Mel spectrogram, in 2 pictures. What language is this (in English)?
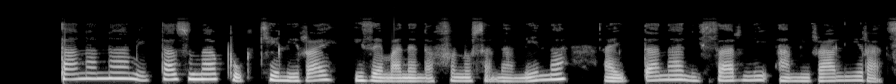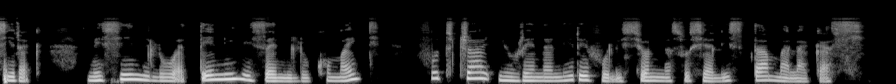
Malagasy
